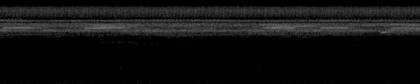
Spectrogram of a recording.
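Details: After dark in the Osa Peninsula forest near Corcovado, Costa Rica, massed insects pulse and ratchet in a constant high hiss of trilling, swelling slightly in loudness twice over a few seconds.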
